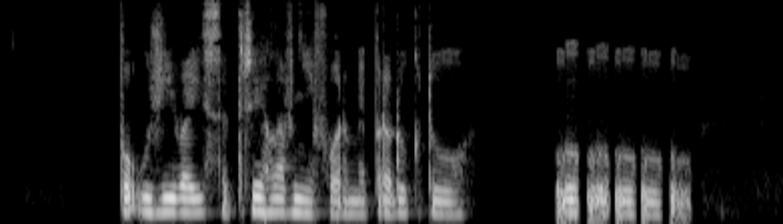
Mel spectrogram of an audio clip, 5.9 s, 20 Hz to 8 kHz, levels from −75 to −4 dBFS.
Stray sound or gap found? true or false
true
